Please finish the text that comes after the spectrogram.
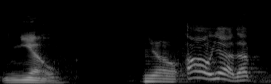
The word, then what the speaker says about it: Ngo: listened to enough but i feel like the proper pronunciation is actually andy neo you know oh yeah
